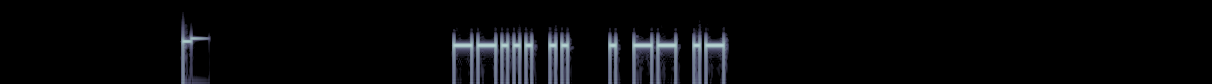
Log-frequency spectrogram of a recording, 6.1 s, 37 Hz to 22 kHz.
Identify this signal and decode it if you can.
Morse code, heard as a keyed tone, about 40 wpm, 700 Hz. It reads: 7I EMA
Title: Winter Field Day Exchanges Encore 40wpm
